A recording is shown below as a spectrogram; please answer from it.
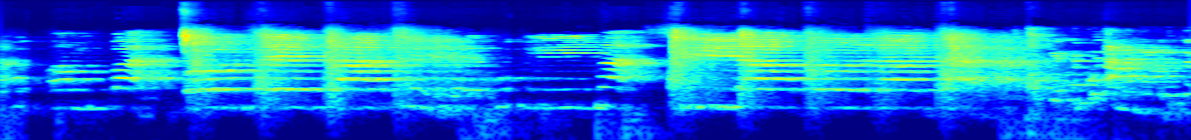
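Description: A class of children claps together in a counted pattern, with rhythmic bursts of group claps mixed with voices chanting along, pausing briefly before another round begins.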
